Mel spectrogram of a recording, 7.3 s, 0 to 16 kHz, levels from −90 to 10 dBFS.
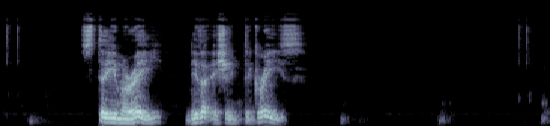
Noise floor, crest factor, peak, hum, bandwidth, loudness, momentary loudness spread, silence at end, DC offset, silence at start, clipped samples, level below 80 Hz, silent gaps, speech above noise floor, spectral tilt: -87 dBFS; 18 dB; -2 dBFS; none; 9.6 kHz; -17 LUFS; 14 LU; 3.35 s; under 0.1%; 1.1 s; under 0.1%; -64 dBFS; none; 71 dB; -4 dB/octave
